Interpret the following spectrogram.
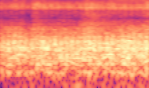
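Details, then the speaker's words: MSR XGK EX white-gas expedition stove preheating at low fuel setting after lighting, before fuel is turned up: soft, even roar without sputtering or flare-ups; normal burner operation. "Now the key is to let this thing burn a bit before you crank the fuel all the way up, because otherwise it'll keep flaming up. So you really want the fuel hot."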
